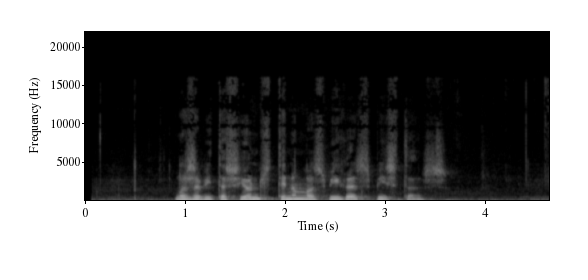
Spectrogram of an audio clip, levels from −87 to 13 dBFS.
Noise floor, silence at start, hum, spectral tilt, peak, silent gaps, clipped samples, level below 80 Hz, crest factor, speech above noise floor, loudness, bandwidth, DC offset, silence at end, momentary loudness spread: -58 dBFS; 0.9 s; none; -6 dB/octave; -16 dBFS; none; under 0.1%; -56 dBFS; 16 dB; 29 dB; -29 LUFS; 16 kHz; under 0.1%; 1 s; 13 LU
